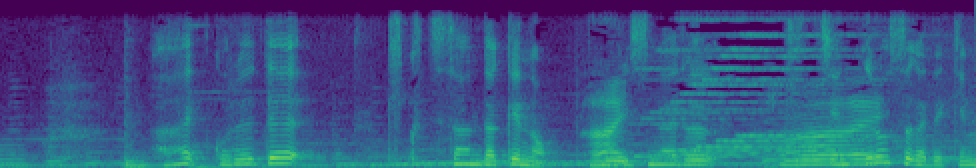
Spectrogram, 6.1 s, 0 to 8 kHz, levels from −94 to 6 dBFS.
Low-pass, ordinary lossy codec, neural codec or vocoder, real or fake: 7.2 kHz; none; none; real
